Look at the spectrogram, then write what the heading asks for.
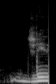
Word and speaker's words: Jeanine: That's how you pronounce it. Janine, it's nice to have you on.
